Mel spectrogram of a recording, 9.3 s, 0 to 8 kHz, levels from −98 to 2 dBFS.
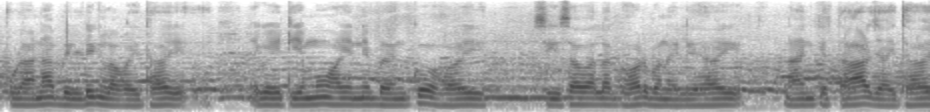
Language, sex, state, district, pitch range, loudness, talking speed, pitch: Maithili, female, Bihar, Vaishali, 125-140 Hz, -32 LUFS, 135 wpm, 130 Hz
